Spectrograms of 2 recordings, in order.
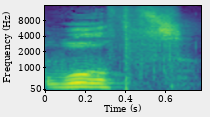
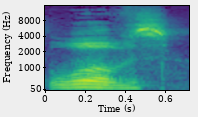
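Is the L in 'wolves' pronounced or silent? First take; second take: pronounced; silent. First: The L sound is clearly pronounced. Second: The L sound is dropped, like 'woovez'. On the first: This is how other people say it. "it's not wolves" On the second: This is how people from Ohio say it. "it's an Ohio pronunciation"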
